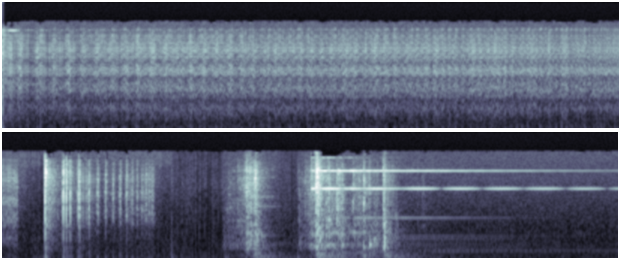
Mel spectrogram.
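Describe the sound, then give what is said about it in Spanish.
A steady mechanical whir cuts off, then a coin drops into a slot machine with a sharp clink, a brief rattle and a bright metallic ring that slowly fades. No one speaks. “Eche una moneda y quedará alucinado.”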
